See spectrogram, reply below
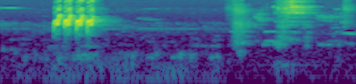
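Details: Chatty kutilang emas (black-crested bulbul) lure song: four quick, ringing notes in a tight row, then softer rustling and a couple of faint, hissy chirps.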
